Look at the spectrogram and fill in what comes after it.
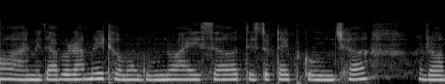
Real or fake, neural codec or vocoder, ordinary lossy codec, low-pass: fake; codec, 16 kHz, 4.8 kbps, FACodec; none; 7.2 kHz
